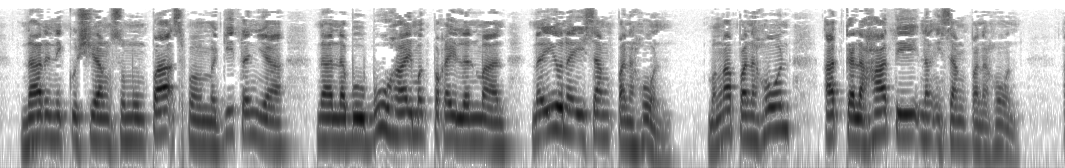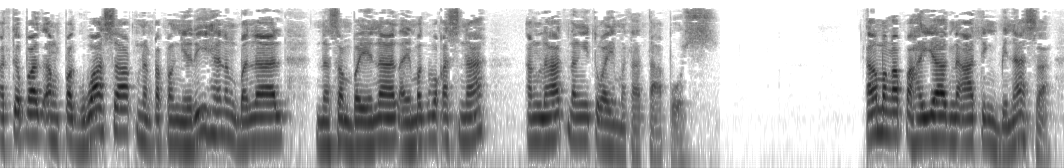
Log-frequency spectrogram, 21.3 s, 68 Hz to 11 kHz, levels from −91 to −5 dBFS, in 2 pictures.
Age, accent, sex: 40-59, native, male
